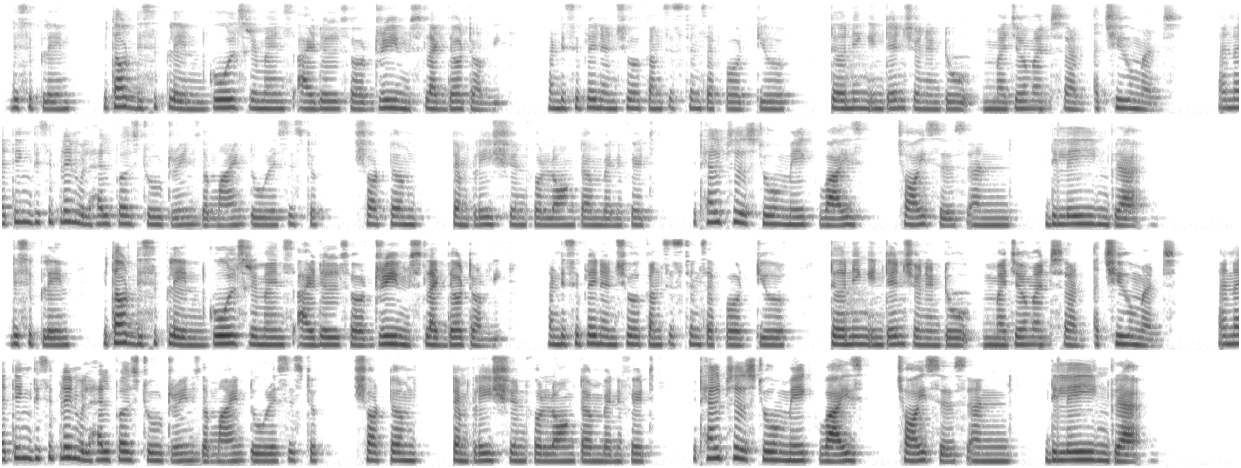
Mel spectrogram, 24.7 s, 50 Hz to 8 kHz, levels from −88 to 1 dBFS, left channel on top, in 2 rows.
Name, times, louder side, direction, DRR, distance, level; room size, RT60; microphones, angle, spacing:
voice 1, 0.1-0.7 1.0-5.0 5.5-7.8 8.3-11.7 12.2-15.5 15.9-16.6 16.9-18.8 19.4-21.0 21.3-22.5 22.8-23.8, right 4 dB, 60° right, 0.6 m, -31 dB
12.0 x 11.5 x 2.8 m
head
